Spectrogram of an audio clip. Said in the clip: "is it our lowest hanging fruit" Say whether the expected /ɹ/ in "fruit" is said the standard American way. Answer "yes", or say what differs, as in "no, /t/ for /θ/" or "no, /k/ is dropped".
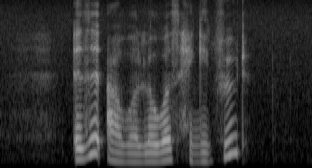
no, /ɹ/ is dropped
